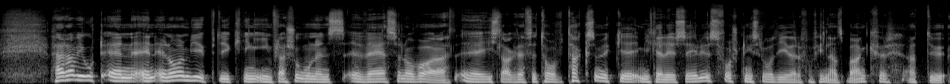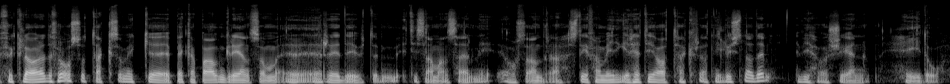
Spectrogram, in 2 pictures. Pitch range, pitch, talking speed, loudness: 110-145 Hz, 125 Hz, 190 wpm, -22 LUFS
